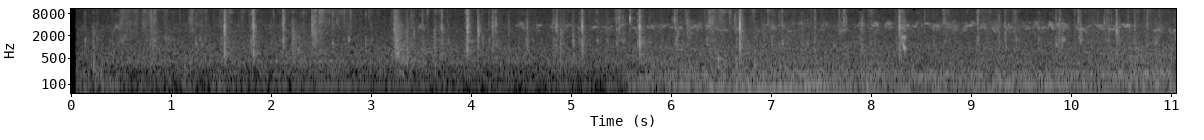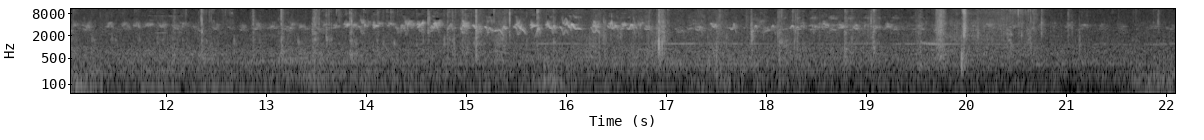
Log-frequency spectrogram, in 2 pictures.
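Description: Chickens pecking feed from a PVC trough: scattered, irregular sharp taps of beaks, with a high chirping call in the second half.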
